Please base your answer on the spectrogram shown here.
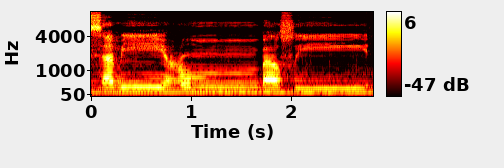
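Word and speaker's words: سَمِيعٌ بَصِيرٌ: So, same like this, samee'un baseer. Samee'un baseer. Again, the tanween becomes meem sound.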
